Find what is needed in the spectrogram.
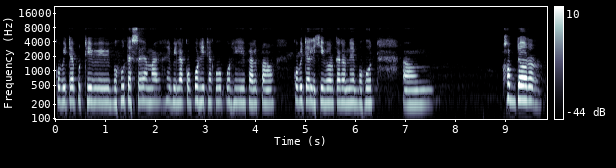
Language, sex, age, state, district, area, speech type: Assamese, female, 45-60, Assam, Goalpara, rural, spontaneous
